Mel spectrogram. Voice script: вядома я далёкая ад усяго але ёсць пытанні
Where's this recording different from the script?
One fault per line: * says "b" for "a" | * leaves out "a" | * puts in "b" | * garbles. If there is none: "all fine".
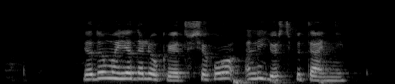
all fine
